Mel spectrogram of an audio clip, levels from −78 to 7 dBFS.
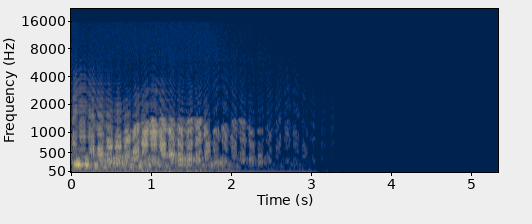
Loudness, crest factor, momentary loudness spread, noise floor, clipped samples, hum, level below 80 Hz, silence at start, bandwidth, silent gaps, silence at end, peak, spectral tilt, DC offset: -26 LUFS; 22 dB; 19 LU; -71 dBFS; under 0.1%; none; -50 dBFS; 0 s; 16 kHz; 3.83-3.87 s, 3.94-4.06 s; 1.25 s; -6 dBFS; -7.5 dB/octave; 0.5%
